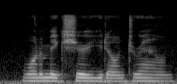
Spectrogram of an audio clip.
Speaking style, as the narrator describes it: Zena chuckled wickedly

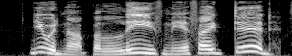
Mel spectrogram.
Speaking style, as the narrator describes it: Sir Henry said, with one of the hearty laughs which seemed to come right out of his great lungs

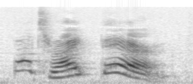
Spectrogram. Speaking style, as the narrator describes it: cried gratefully

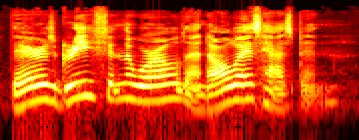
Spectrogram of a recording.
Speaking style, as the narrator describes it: sighed

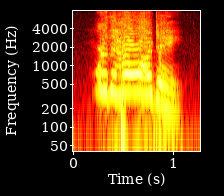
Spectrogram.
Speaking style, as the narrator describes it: He shouted

